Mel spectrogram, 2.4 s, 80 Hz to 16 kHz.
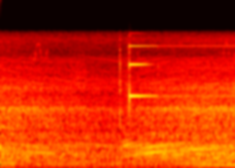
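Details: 2001 Lincoln Town Car blower motor powered directly via test probe: steady whir, brief probe clink, spins freely; motor good, blower resistor or relay suspected instead; normal blower motor running.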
